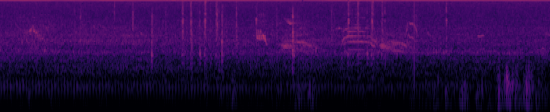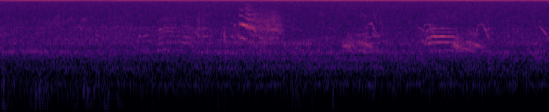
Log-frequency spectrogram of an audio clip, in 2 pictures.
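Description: White-naped woodpecker giving harsh, nasal, squeaky calls in short scattered bursts, over a steady low background hum with one dull thump.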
